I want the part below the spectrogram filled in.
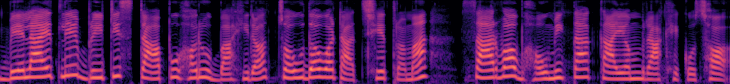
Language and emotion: Nepali, neutral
